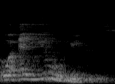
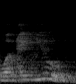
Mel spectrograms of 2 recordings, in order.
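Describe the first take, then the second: First: The name ends with an 'i' vowel. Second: The name ends with no final vowel. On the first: "dengan kasroh" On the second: "dengan sukun"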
